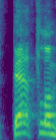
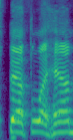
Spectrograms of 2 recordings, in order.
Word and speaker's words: Bethlehem: You and I were talking before because I've been told it was Bethlehem, Pennsylvania. You said, no, it's Bethlehem. It's 3 syllables.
